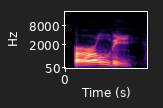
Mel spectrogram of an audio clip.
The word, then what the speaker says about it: early: We don't have to leave early. 이거 생긴 거는 에, 아, 알, 을, 그 다음에 y. 이렇게 써 있잖아. 이게 발음이 되게 어려울 것 같지만 그냥 해보세요.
